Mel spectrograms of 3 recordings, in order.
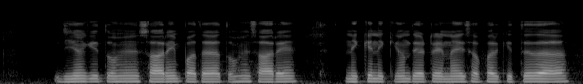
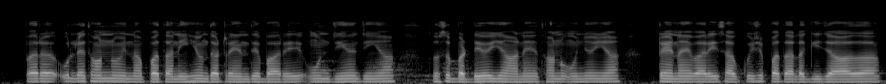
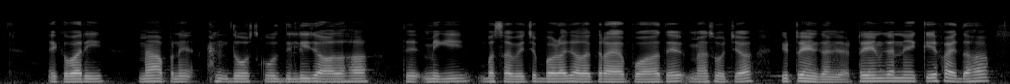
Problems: background sounds at intervals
